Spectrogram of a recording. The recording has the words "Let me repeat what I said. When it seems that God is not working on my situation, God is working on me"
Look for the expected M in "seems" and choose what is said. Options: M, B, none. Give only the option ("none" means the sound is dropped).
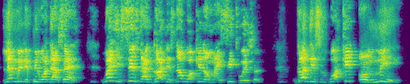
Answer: none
